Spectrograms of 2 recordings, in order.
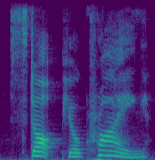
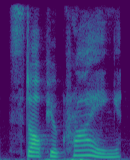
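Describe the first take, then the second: Both takes have the same delivery.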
